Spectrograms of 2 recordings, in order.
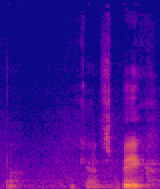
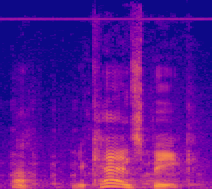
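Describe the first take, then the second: First: Said in the usual way. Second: Can pushed up with a laugh; amused stress on can. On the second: Acted. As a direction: catch her out by hitting can.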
